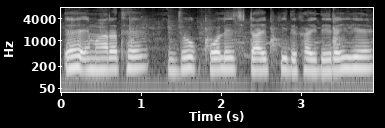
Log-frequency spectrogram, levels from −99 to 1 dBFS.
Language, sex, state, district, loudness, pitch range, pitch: Hindi, male, Uttar Pradesh, Lalitpur, -15 LUFS, 155-175 Hz, 165 Hz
